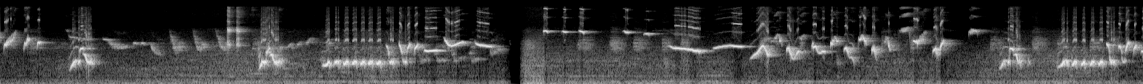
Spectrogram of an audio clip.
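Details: Lure song of a white-rumped shama, used to draw a reply: bursts of rich, varied whistles and harsh squawky notes, a short silence midway, then more rapid slurred phrases.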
